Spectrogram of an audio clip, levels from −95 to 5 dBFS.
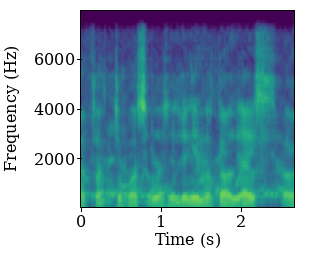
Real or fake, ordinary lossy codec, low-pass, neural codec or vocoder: fake; none; 7.2 kHz; codec, 16 kHz, 2 kbps, FreqCodec, larger model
